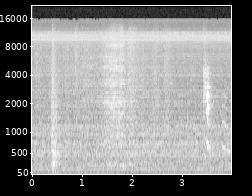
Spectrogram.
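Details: Domestic cat indoors, talking to birds outside the window: two short, sharp chirping calls about three seconds apart over a steady low hum.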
